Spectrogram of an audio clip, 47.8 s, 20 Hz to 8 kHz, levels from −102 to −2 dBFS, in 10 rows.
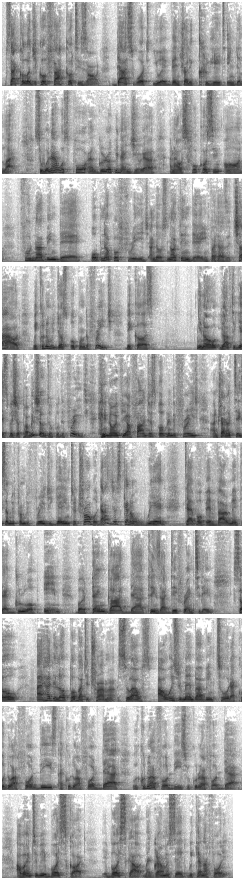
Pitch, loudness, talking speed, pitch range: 130 Hz, -21 LUFS, 195 wpm, 120-145 Hz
